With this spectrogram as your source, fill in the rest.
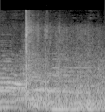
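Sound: iftar cannon firing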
